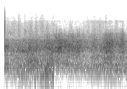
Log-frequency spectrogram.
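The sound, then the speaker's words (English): A loud, steady roar of military jets starts abruptly and keeps rumbling without a break over Khartoum, Sudan, during fighting between two military factions. It is a broad, heavy wash of engine noise with no voices. “The sound of gunfire, explosions, and the roar of military jets have been reverberating across Sudan's capital, Khartoum, since early this morning.”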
